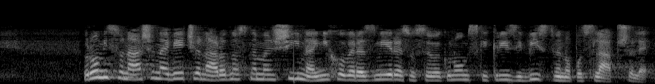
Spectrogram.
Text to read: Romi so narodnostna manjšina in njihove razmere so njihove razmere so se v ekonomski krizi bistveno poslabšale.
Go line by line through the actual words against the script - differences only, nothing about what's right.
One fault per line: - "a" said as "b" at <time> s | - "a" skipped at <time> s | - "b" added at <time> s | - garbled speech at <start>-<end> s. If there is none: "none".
- "naša največja" added at 1.3 s
- "njihove razmere so" skipped at 4.2 s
